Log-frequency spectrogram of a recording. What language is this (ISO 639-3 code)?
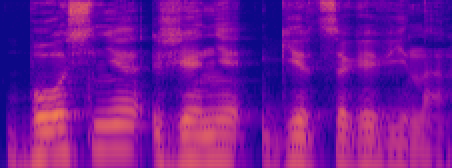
kaz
